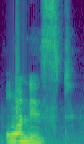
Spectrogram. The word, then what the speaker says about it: honest: We use an before the words are and honest. When we pronounce these two words, h is silent.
